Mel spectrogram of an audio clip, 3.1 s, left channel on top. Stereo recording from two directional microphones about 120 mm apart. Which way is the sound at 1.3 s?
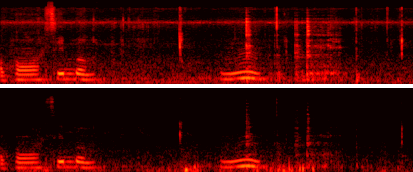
15° right (ahead or behind).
